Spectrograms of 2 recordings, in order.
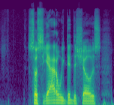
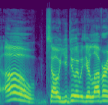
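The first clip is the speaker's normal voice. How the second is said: mock question; 11 semitones higher than usual. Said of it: "you're like".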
